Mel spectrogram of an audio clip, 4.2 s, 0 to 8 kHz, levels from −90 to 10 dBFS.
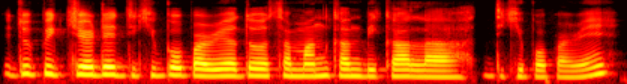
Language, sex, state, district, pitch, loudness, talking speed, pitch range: Nagamese, female, Nagaland, Dimapur, 205 Hz, -17 LUFS, 200 wpm, 195-235 Hz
